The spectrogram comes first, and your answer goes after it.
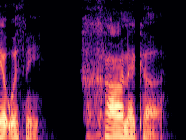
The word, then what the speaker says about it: Hanukkah: say it with me Hanukkah actually both Hanukkah and Hanukkah are right the holiday's name is Hebrew so there are different ways to spell it and say it in English thanks applesauce says Lucy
